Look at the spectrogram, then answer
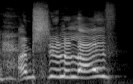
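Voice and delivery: put-on pained scream. Acting out a man stuck in a cave, like the Austin Powers scene: screaming. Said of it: "they can hear him screaming like that Austin Powers scene".

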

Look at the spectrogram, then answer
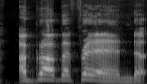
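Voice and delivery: put-on Italian accent. Opening a pitch-meeting scene, announcing a friend: italian accent. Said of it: "this is Italian voice".

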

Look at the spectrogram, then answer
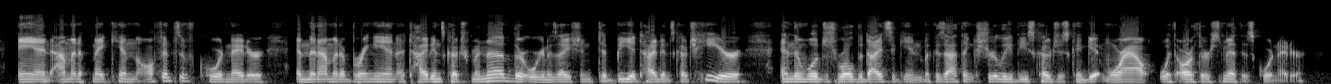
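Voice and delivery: ordinary talk, nothing marked

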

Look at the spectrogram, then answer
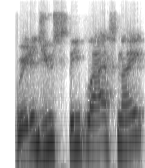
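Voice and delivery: ordinary delivery

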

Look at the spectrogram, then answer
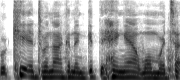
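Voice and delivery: ordinary delivery

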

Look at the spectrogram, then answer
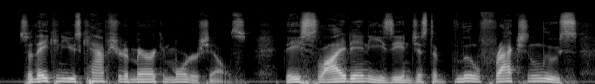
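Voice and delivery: ordinary talk, nothing marked

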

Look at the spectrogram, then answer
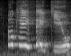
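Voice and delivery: awkward, polite, very high squeaky voice. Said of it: "I'm like".

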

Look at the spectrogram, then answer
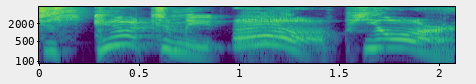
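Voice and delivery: slow, swooping voice of a junkie craving. Joking about craving the movie's emotion while smacking a vein: pretending to be a drug addict. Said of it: "Just smacking my vein".

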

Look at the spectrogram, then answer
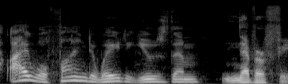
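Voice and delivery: ordinary delivery, nothing marked

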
